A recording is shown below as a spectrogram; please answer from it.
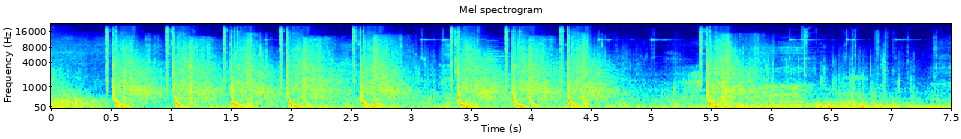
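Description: Gunfire in the video game Alan Wake 2 rings out as a rapid string of about a dozen loud, close shots at a fairly steady rhythm, each with a short crack and tail.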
